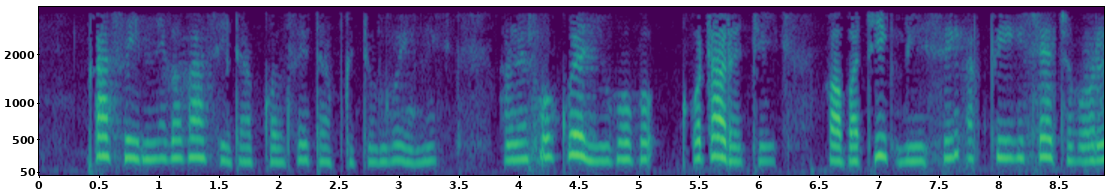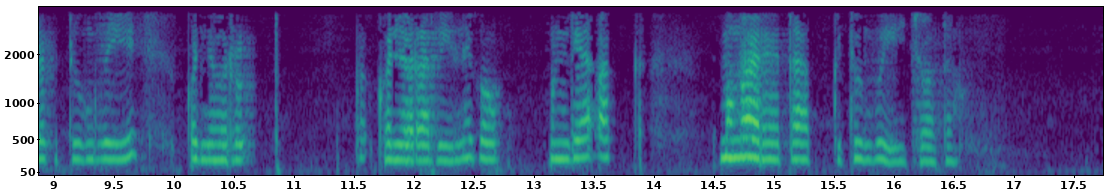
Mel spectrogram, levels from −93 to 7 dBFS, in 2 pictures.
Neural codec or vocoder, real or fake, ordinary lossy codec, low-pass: codec, 24 kHz, 3 kbps, HILCodec; fake; AAC, 16 kbps; 3.6 kHz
